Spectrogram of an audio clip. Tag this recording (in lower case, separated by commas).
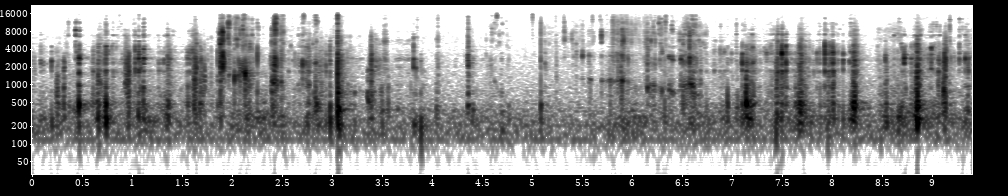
people slurping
